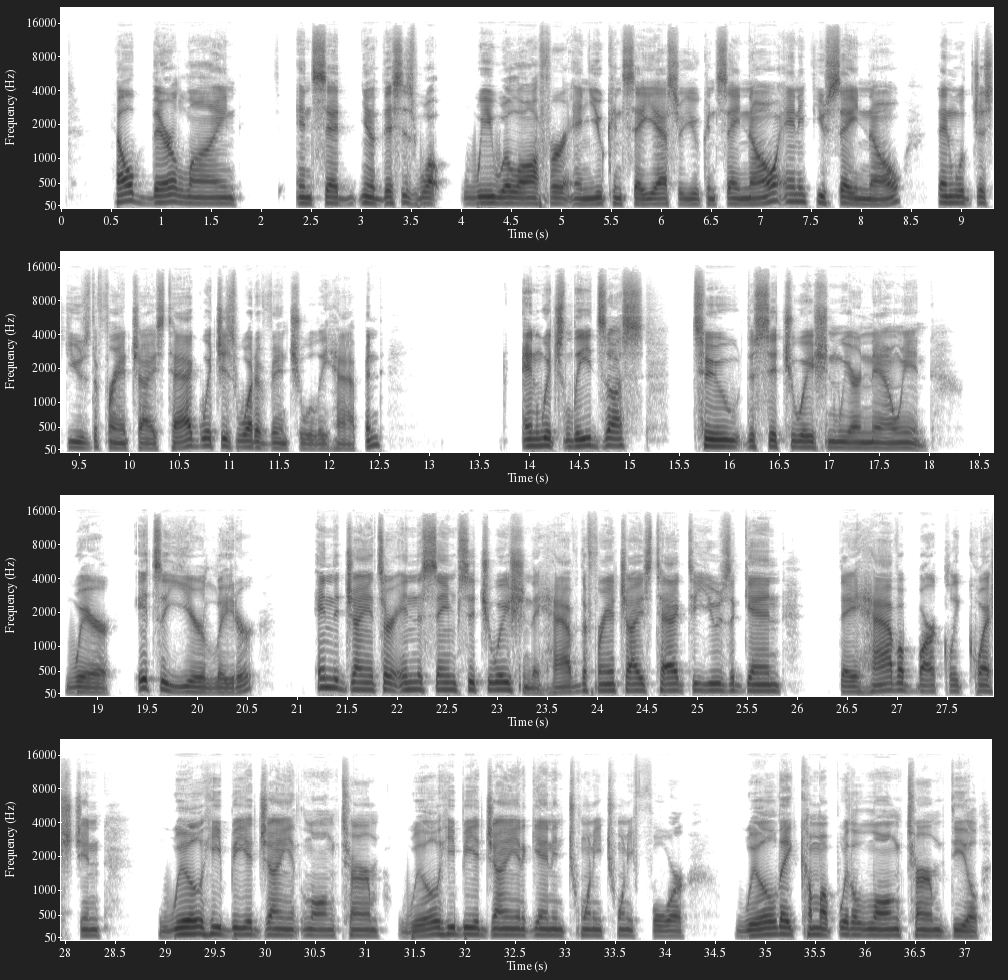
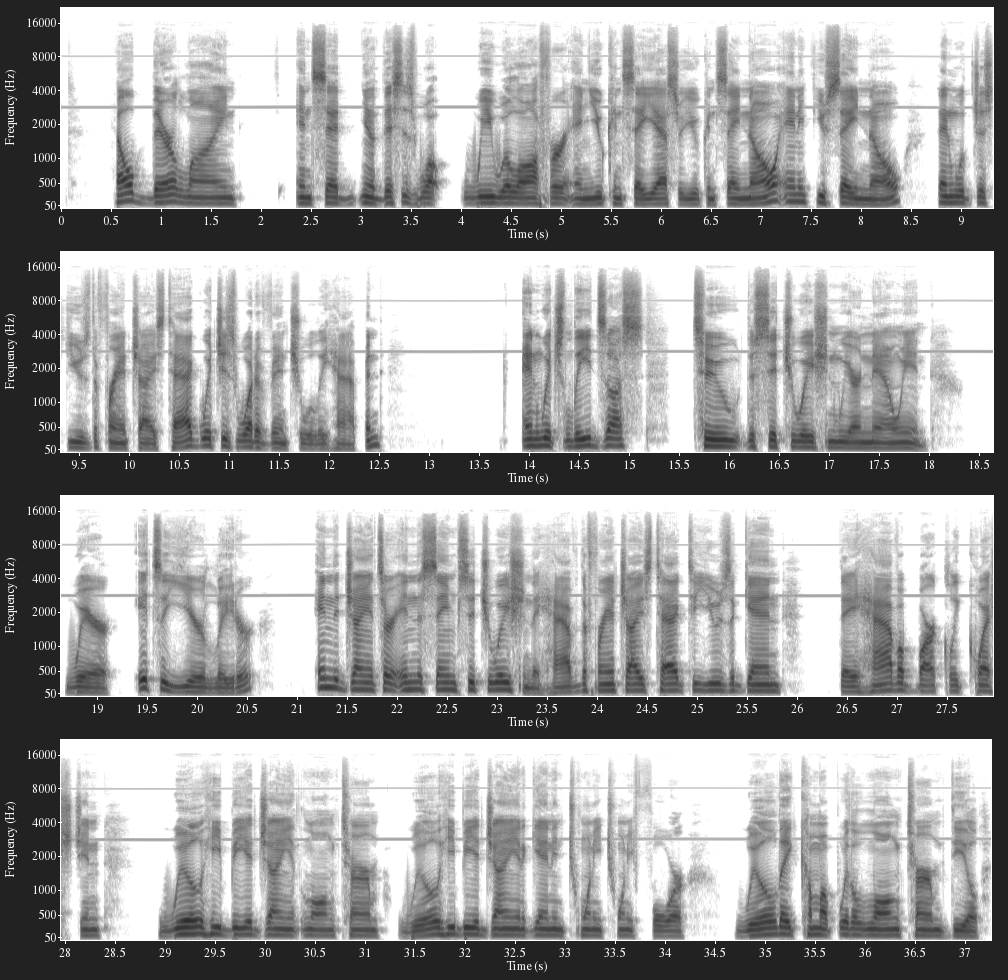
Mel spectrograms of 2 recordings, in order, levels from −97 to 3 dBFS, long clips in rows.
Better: first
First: none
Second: high-pitched whine; faint; throughout; 3 kHz, 35 dB below the speech

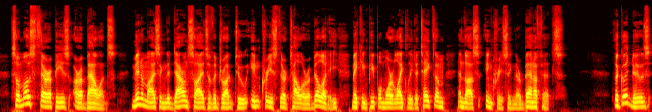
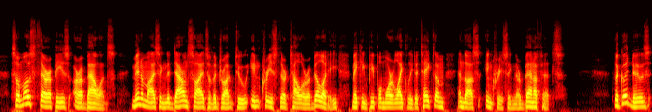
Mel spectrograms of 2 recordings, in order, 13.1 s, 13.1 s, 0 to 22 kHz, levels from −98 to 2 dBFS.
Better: first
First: none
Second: muffled; very; fading above 2 kHz

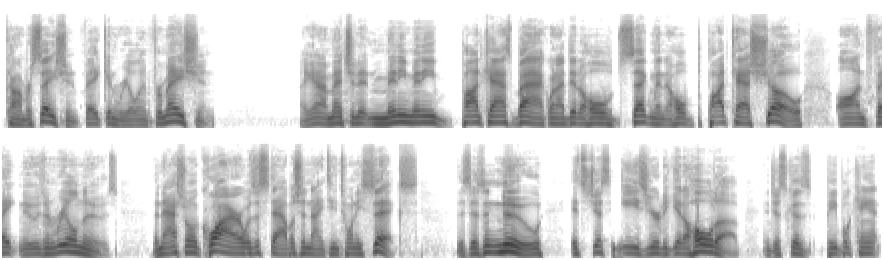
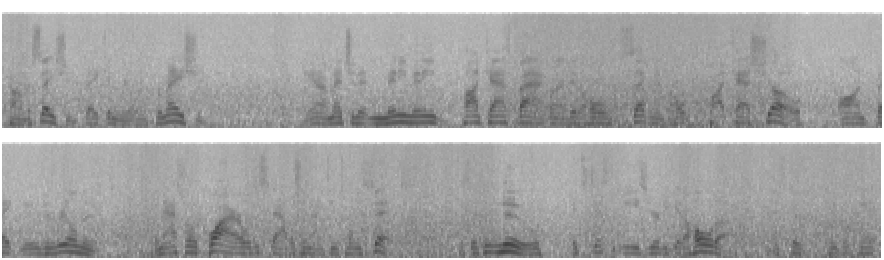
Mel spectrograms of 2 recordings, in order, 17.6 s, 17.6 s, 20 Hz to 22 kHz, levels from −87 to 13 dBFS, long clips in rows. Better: first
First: none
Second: hiss; loud; throughout; 3 dB below the speech

